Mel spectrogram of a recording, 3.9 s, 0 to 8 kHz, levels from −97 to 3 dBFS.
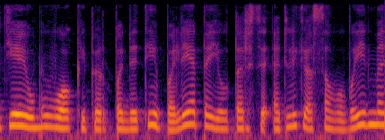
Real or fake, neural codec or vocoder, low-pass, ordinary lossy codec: fake; codec, 16 kHz, 2 kbps, FunCodec, trained on Chinese and English, 25 frames a second; 7.2 kHz; Opus, 64 kbps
